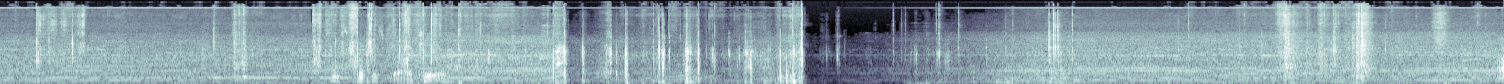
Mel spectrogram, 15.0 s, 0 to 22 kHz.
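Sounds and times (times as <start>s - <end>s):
parts clattering being handled: 2.0s - 8.4s, 12.4s - 14.6s.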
